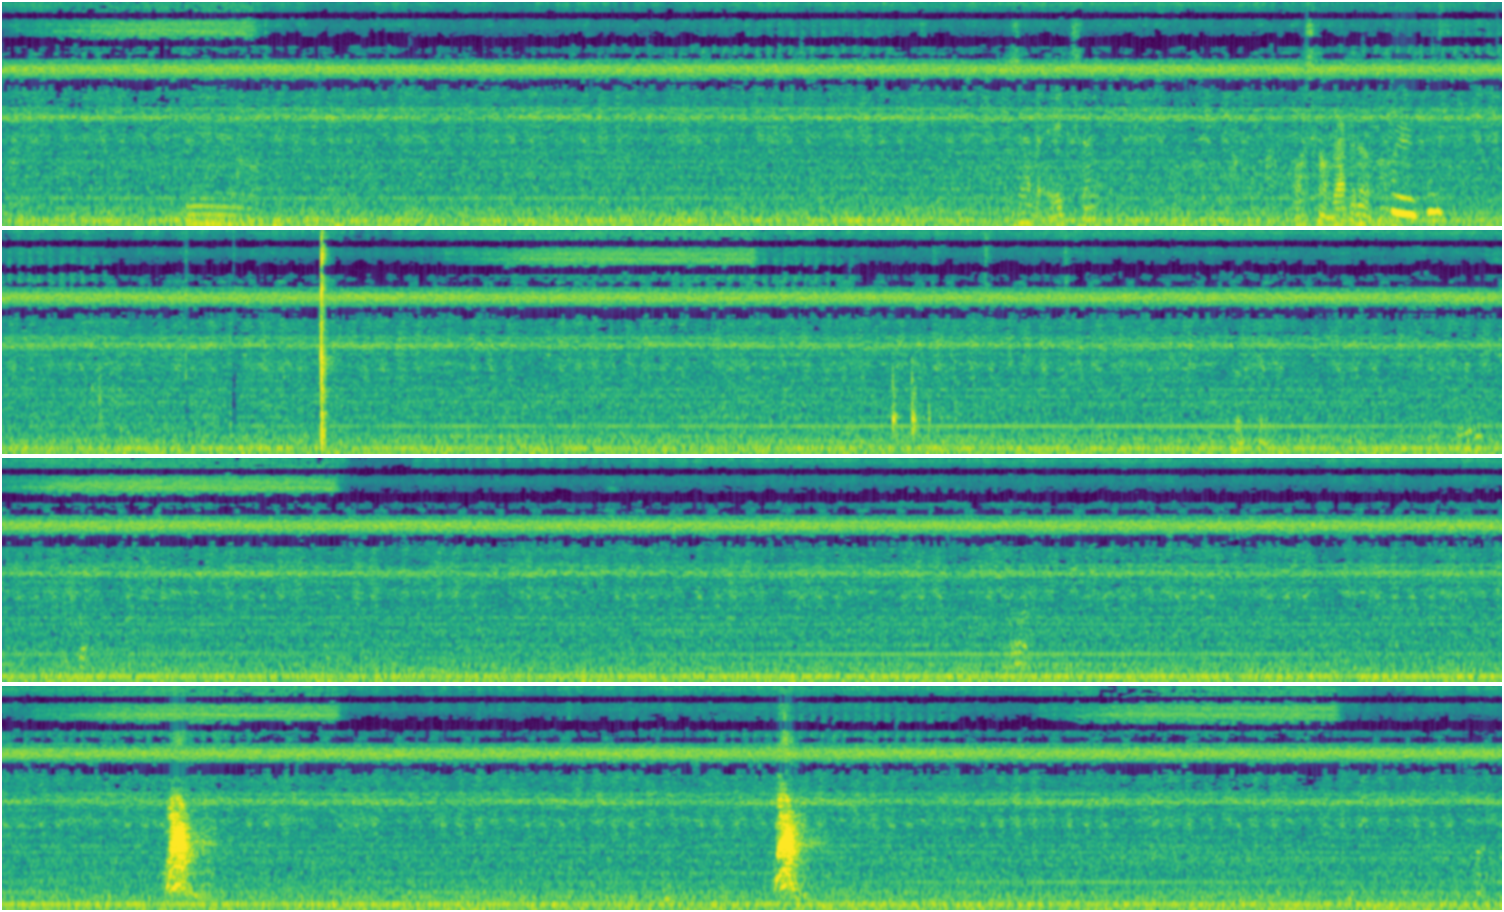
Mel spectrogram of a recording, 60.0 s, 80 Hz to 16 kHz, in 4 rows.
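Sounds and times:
faint insect chirring: 0:00.0 - 1:00.0
dog barking: 0:46.6 - 0:47.3, 0:52.7 - 0:53.3.

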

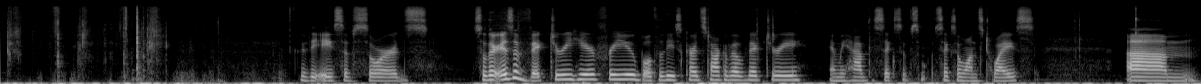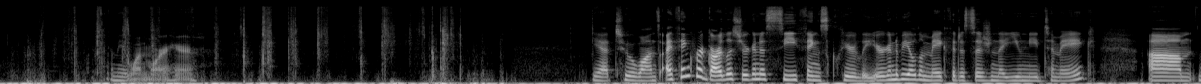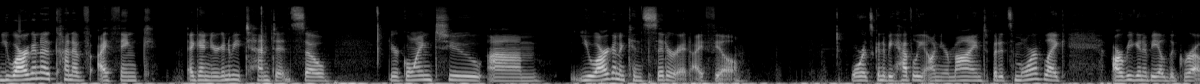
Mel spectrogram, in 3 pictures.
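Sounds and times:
cards slapping and rustling: 0:00.0 - 0:02.3, 0:12.0 - 0:17.8.

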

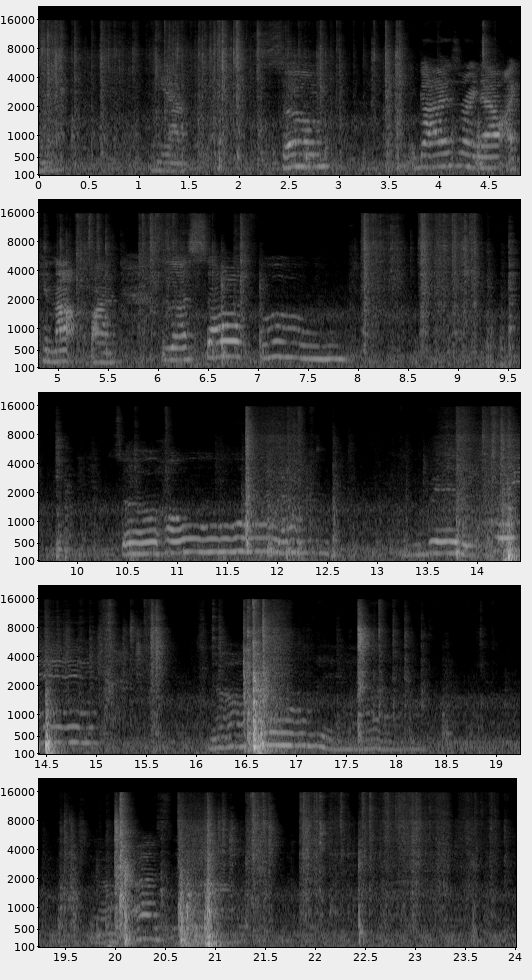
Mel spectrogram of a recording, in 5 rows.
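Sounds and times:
girl's voice: 0:00.0 - 0:00.3, 0:01.1 - 0:08.0, 0:10.4 - 0:12.6, 0:13.3 - 0:15.2, 0:16.1 - 0:18.2, 0:19.7 - 0:21.4.

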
